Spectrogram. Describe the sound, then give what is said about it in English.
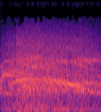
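A large, jubilant crowd cheers and shouts in a continuous, dense roar after British Prime Minister Chamberlain announces the agreement signed with Herr Hitler, with a few raised voices standing out above the mass, loud and steady throughout. “As you can hear, the crowds were jubilant.”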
